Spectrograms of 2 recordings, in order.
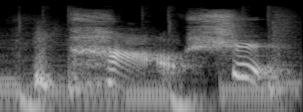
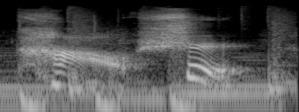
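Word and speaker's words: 考试: Но для начала давайте выучим, как же пишется и произносится слово «экзамен». Хао-ши. Хао-ши.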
